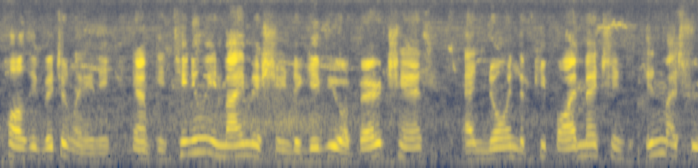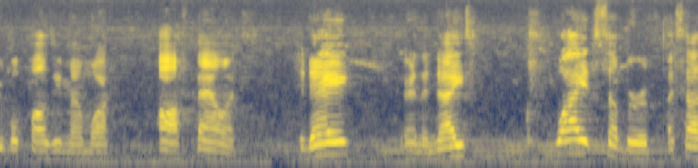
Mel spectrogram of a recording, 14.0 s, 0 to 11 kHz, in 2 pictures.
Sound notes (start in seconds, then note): 1.0 car drives; 8.4 humming from plane driving overhead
